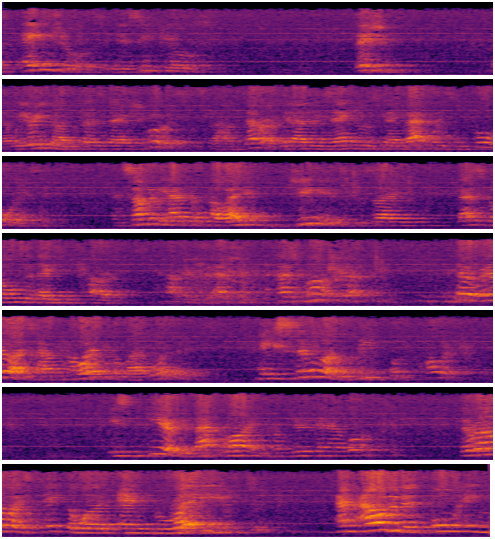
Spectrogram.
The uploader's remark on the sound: delivered at Yeshiva University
